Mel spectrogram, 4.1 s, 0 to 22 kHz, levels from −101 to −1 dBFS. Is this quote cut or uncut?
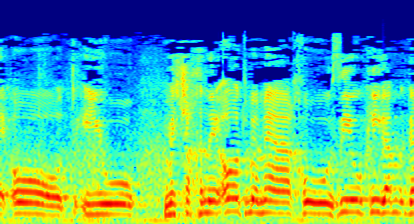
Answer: uncut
